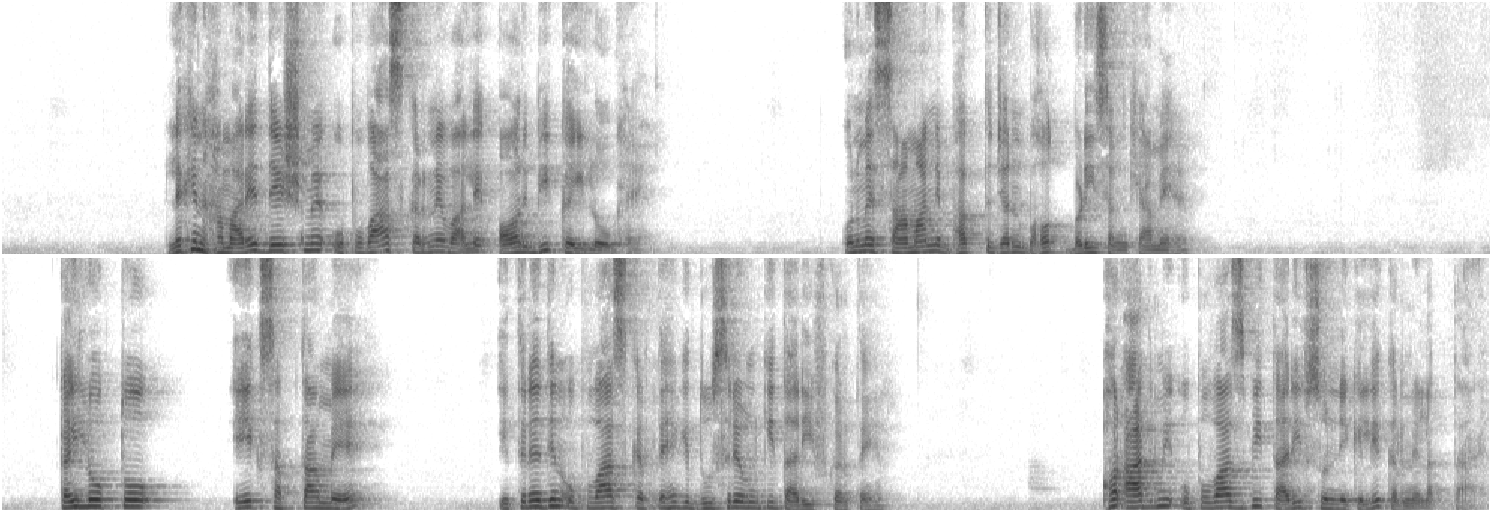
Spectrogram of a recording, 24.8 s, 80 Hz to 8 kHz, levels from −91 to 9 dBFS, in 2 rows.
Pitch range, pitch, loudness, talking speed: 125-195 Hz, 160 Hz, -23 LUFS, 115 wpm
